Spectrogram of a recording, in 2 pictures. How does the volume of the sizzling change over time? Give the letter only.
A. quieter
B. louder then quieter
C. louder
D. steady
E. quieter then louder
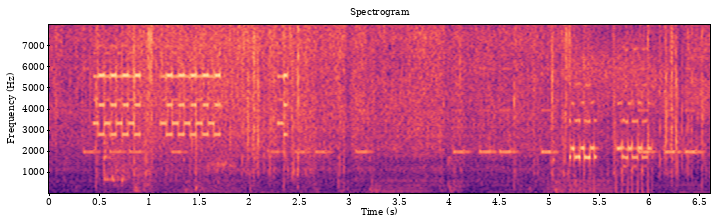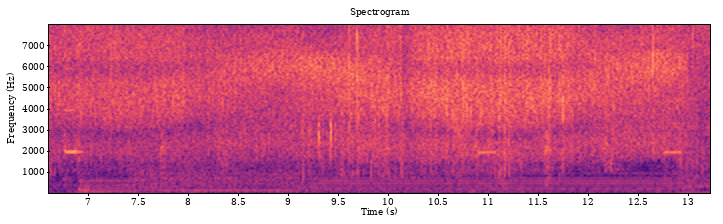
E.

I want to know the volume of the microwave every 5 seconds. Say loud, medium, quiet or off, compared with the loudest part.
loud, loud, medium.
